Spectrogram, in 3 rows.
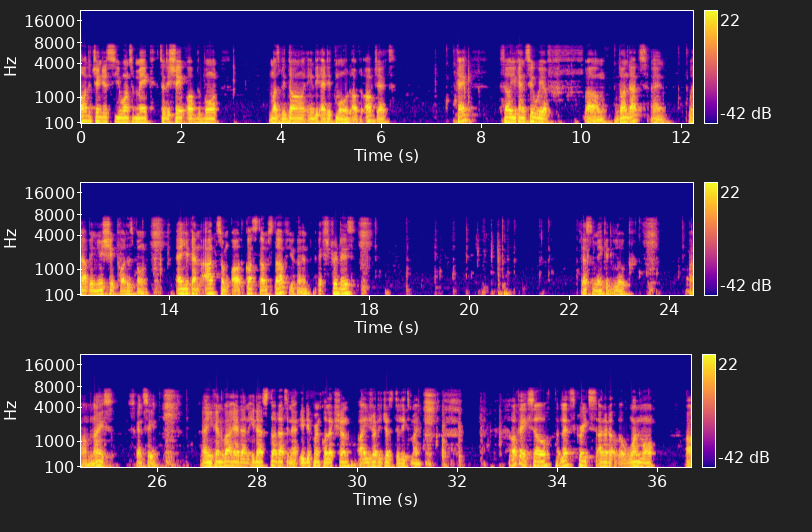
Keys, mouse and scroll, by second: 2.1 middle click, 3.0 s, 5.4 middle click, 5.9 s, 7.5 Tab, 7.7 KP_1, 8.4 right click, 9.1 right click, 9.5 Tab, 9.8 s, 10.9 middle click, 11.4 Tab, 11.9 right click, 12.3 g, 13.3 right click, 13.6 KP_1, 14.0 Tab, 14.4-14.9 shift+middle drag, 14.9 alt+a, 15.2 right click, 15.6 space, 16.5-17.6 drag, 17.6-20.4 middle drag, 20.4 ctrl+z, 20.7 shift+right click, 21.4 shift+right click, 22.1 shift+right click, 22.6 s, 23.6 Tab, 23.7-24.9 middle drag, 24.9 KP_1, 25.6 x, 26.3-30.4 middle drag, 31.0-31.3 middle drag, 31.3 KP_1, 31.9-32.6 middle drag, 32.6 KP_1, 32.9-33.3 scroll up 2, 33.3-33.8 shift+middle drag, 33.8 click, 34.1 shift+a, 36.2 scroll down 2, 36.5-36.6 middle drag.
